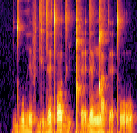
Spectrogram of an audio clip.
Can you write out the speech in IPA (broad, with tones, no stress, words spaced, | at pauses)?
dʱu˧ɦe˩f di˩dɛ˥tʼɔ˥ dʱḭ˧ǃʰɛ̰˧˥dɛ˩˧ ŋ͡ǃa˧kɛ̰˩˧ tʼo̰˥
